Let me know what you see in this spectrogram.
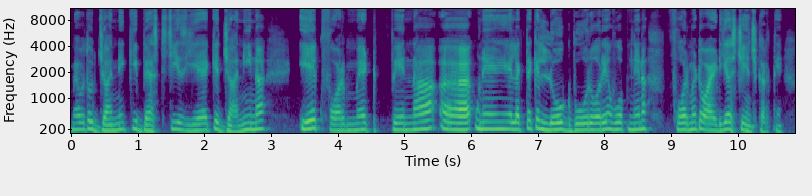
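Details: Stuttering in an adult male comedian.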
